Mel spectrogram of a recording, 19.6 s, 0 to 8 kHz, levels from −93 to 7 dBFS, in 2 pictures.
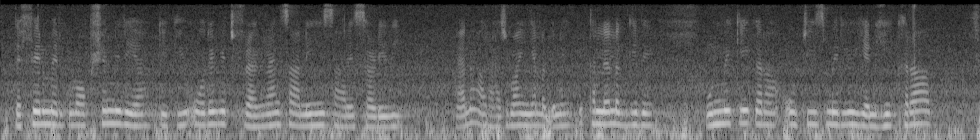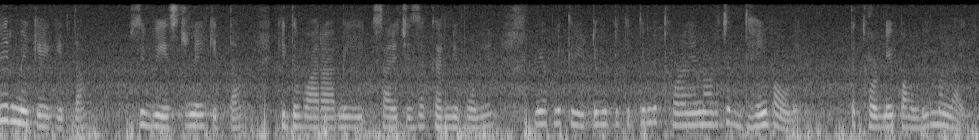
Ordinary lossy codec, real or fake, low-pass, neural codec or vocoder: MP3, 64 kbps; real; 7.2 kHz; none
